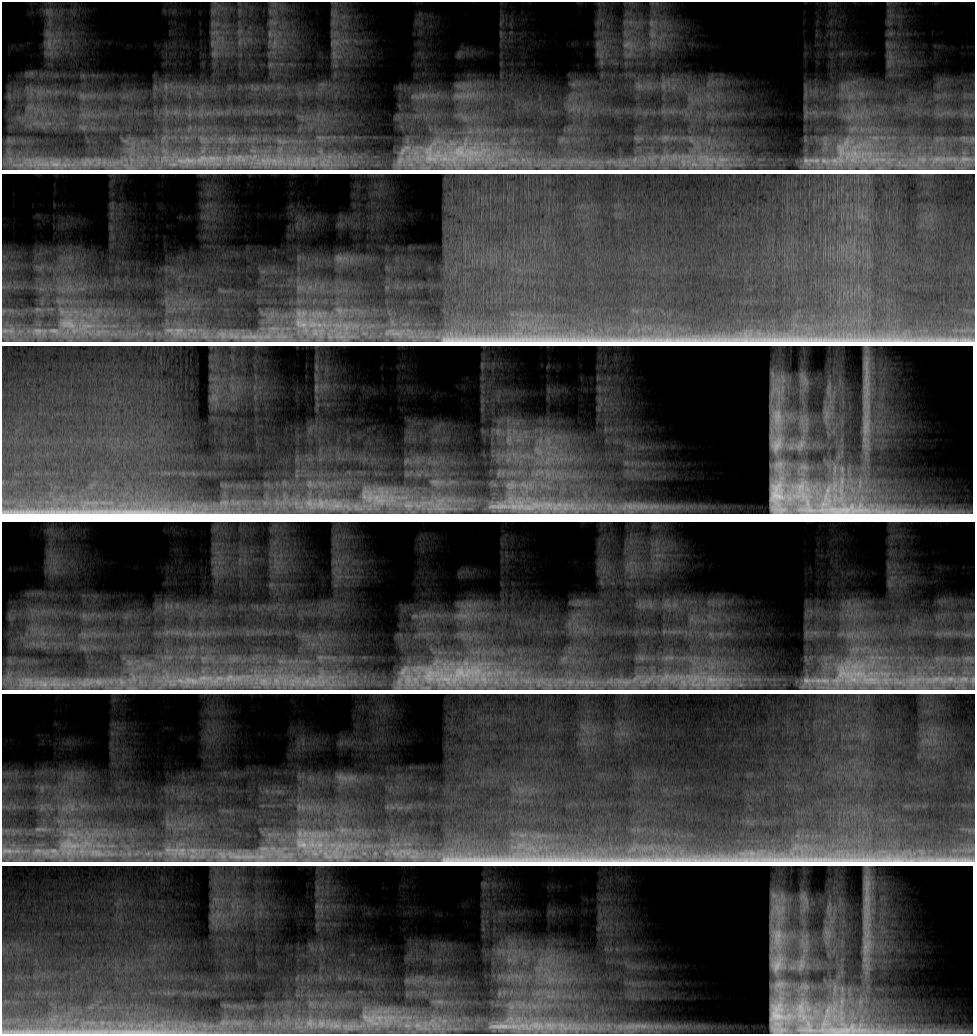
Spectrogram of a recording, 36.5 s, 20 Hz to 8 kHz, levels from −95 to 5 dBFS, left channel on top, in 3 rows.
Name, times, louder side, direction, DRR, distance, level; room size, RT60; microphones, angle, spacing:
voice 1, 0.0-4.2 4.9-8.9 9.9-17.9 18.5-29.9 30.3-32.3, equal, 35° left, -3 dB, 7.1 m, -38 dB
sound 1, 17.7-26.8, left 2 dB, 80° left, 0.9 m, -22 dB
voice 2, 33.9-35.2, equal, 5° left, 5 dB, 1.2 m, -23 dB
27.5 x 26.0 x 6.4 m, 2.3 s
head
